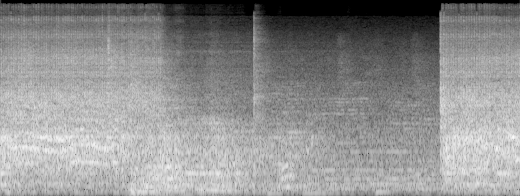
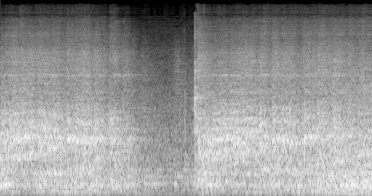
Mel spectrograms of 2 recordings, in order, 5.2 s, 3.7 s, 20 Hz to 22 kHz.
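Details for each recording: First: Chopped 1950 Ford Shoebox sat 20+ years, first start on a 12 V battery with only the carb bowl filled: cranking catches into ragged, loud sputtering bursts that die off, then fire again. Fuel starvation; electric pump planned. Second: Chopped 1950 Ford Shoebox, started via dash button with an electric fuel pump hooked up: brief crank, then the engine catches at once and settles into a steady, even run with no misses or knocks. Normal engine start.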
